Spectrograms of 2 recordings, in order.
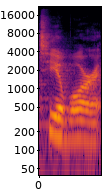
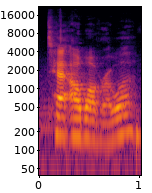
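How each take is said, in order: First: The name is run together as 'Tiawara'. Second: The name is said as 'Te Awaroa'. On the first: The speaker calls it wrong. "It's not pronounced Tiawara" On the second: The speaker calls it right. "it's like Te Awaroa"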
